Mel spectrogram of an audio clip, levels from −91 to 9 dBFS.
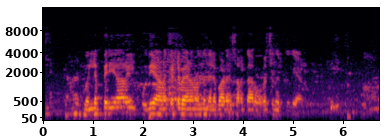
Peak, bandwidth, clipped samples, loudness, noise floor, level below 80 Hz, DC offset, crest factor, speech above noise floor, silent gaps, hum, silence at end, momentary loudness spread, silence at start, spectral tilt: -4 dBFS; 7.6 kHz; under 0.1%; -20 LUFS; -45 dBFS; -54 dBFS; under 0.1%; 18 dB; 26 dB; none; none; 0 s; 19 LU; 0.05 s; -7.5 dB/octave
